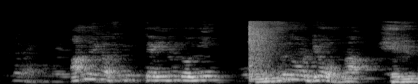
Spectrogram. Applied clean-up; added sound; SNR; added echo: classical method WPE with log-MMSE.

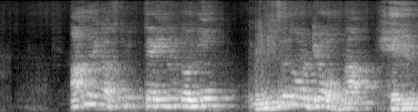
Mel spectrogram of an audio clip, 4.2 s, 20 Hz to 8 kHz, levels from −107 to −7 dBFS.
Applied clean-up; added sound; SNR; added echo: neural separator model SepFormer DNS4.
